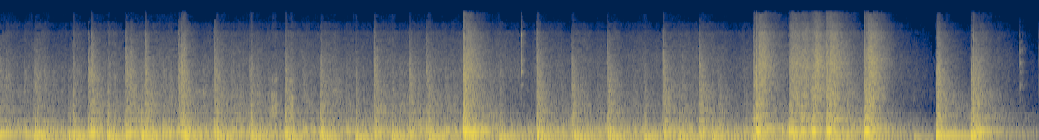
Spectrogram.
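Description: Acoustic drum kit played in a fast, busy pattern of snare and bass drum strokes, with loud cymbal crashes about halfway through and again near the end, stopping just before the end.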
